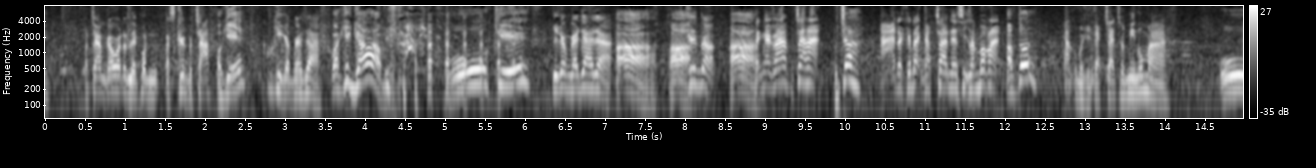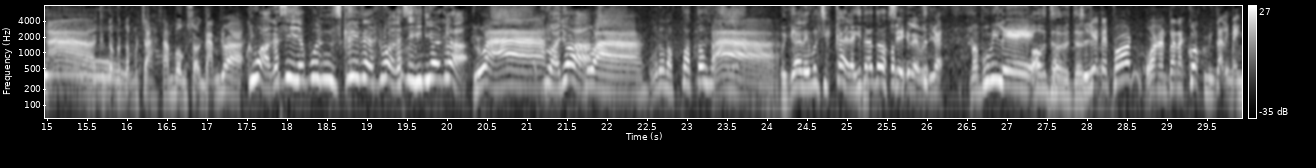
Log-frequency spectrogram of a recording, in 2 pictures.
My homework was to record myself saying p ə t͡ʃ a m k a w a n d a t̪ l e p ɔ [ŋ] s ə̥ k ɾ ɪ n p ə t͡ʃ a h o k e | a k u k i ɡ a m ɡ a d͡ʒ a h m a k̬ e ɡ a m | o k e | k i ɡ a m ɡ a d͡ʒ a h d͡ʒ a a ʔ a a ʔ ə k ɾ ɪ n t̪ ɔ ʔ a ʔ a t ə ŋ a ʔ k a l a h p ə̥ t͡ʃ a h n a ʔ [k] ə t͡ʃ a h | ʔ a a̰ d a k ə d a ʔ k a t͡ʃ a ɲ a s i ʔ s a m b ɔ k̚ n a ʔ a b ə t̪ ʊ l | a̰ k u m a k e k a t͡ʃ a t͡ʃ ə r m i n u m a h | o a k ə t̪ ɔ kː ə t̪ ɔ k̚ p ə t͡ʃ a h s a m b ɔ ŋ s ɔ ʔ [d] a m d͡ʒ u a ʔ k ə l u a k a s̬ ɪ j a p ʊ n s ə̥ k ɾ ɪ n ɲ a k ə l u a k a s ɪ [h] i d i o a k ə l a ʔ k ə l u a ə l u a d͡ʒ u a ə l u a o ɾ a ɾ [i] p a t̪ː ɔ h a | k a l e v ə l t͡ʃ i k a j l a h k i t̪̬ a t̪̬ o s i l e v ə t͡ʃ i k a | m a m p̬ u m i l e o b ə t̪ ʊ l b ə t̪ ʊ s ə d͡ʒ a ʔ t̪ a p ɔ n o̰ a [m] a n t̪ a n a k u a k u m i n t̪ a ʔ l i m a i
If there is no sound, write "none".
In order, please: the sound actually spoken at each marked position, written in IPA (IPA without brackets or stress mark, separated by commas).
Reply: n, p, ɡ, f, a, ŋ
